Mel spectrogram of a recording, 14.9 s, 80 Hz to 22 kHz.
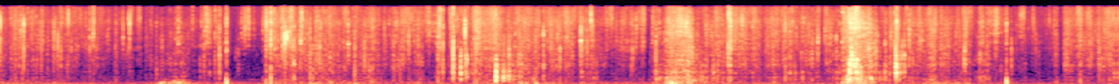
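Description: Bare fingers squeeze, crush and rub a pile of solid, crumbly, brittle blue- and white-dyed gym chalk (magnesium carbonate) blocks and loose powder. Dense, bright crackling and crumbling continues throughout, with louder crunching bursts near 9 and 11.5 seconds as the chunks break down into powder.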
